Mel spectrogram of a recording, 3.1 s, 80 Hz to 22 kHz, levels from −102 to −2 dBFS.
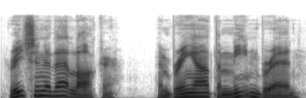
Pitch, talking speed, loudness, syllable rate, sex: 130 Hz, 215 wpm, -16 LUFS, 5.3 syllables/s, male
